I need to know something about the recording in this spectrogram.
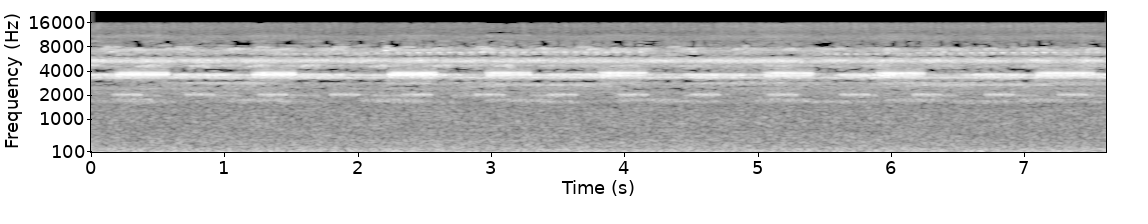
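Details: Crickets chirping in a peaceful park as evening unfolds: dense high steady trilling with pulsed chirps repeating roughly every half second, a continuous layered insect chorus over faint low background noise.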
